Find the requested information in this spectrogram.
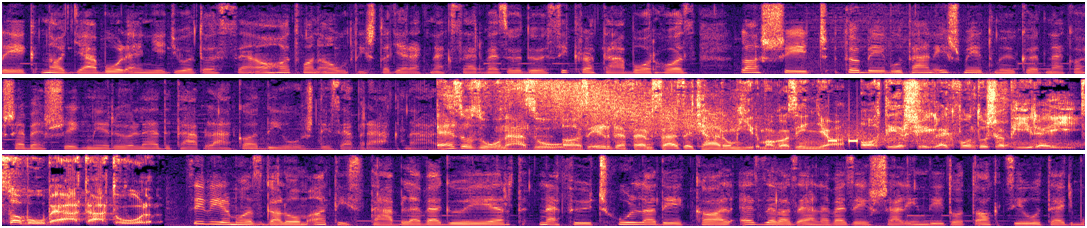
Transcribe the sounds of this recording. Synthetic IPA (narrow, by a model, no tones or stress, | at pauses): leːknɒɟːaːboːlɛɲːiɟyːlt̪ø̞sːɛʔɒɦɒt̪ʋɒnɒut̪iʃt̪ɒɟɛɾɛknɛksɛrvɛzøːd̪øːsikrɒt̪aːbo̞rɦo̞z | lɒʃːiːt͡ʃt̪ø̞bːeːvut̪aːniʃmeːt̪myːkø̞d̪nɛkɒʃɛbɛʃːeːɡmeːɾøːlɛd̪t̪ːaːbla̰ːkɒd̪ioːʒd̪izɛbra̰ːkna̰ːlɛzɒzoːna̰ːzoːɒzeːrd̪ɛfɛmsaːzɛchaːɾo̞mɦḭːrmɒɡɒziɲːɒ̰ɒt̪eːrʃeːɡlɛkfo̞nt̪oʃɒphiːɾɛjisɒboːbɛa̰ːt̪a̰ːt̪o̰ːlsivilmo̞zɡɒlo̞mɒt̪ist̪aːblɛvɛɡøːjeːrt̪nɛfyːt͡ʃhulːɒd̪eːkːɒlɛzːɛlɒzɛlnɛvɛzeːʃːɛlind̪iːt̪o̞t̪ːɒkt̪sijoːt̪ɛɟ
